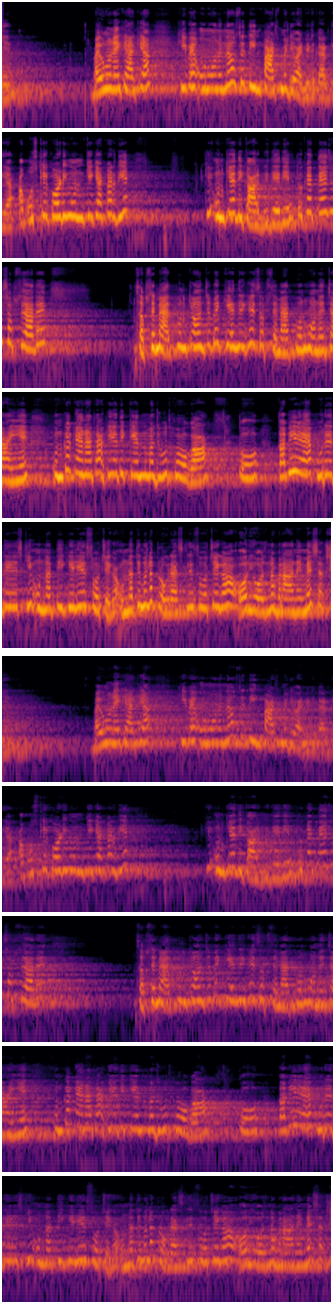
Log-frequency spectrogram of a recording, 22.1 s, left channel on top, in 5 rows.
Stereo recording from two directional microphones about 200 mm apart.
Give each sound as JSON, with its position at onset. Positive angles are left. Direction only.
{"t": 1.2, "sound": "a woman's voice", "side_deg": 45}
{"t": 10.6, "sound": "a woman's voice", "side_deg": 50}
